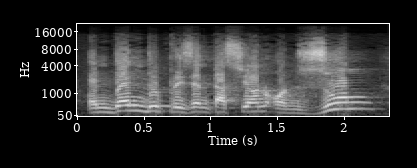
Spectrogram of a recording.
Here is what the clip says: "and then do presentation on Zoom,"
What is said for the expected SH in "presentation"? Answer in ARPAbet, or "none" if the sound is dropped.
S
